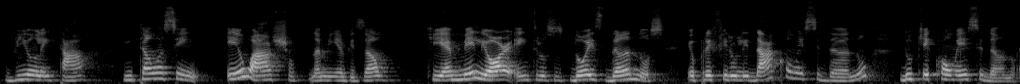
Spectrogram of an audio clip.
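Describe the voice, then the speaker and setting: Woman, thirties, earnest, personal, chatty fillers, parenting educator talk. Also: medium pitch. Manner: earnest, personal, uses many sabe and né fillers. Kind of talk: advice talk to camera.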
